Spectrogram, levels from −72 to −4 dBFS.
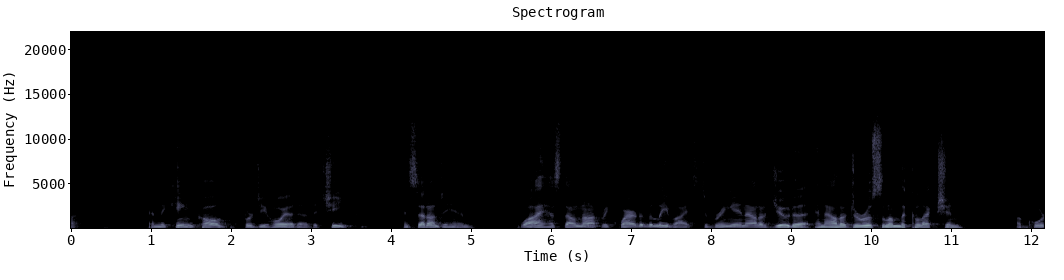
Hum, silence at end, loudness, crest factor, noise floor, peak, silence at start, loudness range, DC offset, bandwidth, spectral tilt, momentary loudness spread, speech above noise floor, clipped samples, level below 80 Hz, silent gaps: none; 0 s; -41 LUFS; 18 dB; -82 dBFS; -24 dBFS; 0 s; 5 LU; under 0.1%; 13.5 kHz; -6 dB/octave; 13 LU; 42 dB; under 0.1%; -68 dBFS; none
